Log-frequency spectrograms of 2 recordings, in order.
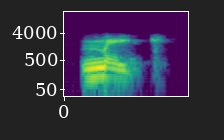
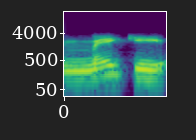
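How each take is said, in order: First: The word ends without a final vowel sound. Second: The word ends with an extra vowel sound. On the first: The speaker calls it right. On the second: The speaker calls it wrong.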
